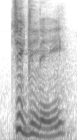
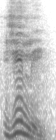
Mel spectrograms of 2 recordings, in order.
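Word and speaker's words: Gigli: Well, in her latest film, Jiggly... It's pronounced Gilly. Is that how it's pronounced? Yeah. I don't know why the extra G's in there. We don't say it, apparently.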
